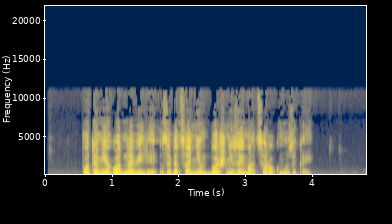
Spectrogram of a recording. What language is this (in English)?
Belarusian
